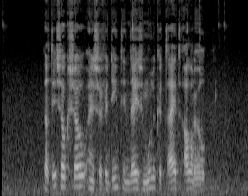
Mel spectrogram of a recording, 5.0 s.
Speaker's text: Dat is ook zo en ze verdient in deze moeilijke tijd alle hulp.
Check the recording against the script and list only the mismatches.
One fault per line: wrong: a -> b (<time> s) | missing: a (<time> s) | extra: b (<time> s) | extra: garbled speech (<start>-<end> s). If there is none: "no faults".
no faults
